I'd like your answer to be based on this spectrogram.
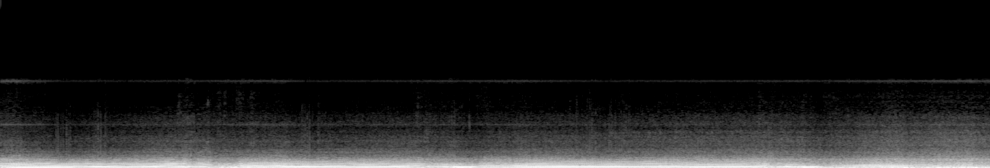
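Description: A Mitsubishi Lancer Evolution X pulls hard in second gear, its engine note rising steadily through several surges with brief dips between them, loud and close with a constant road rumble underneath.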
